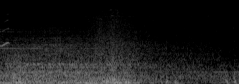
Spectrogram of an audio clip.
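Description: A magical shimmer rings out and fades away.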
